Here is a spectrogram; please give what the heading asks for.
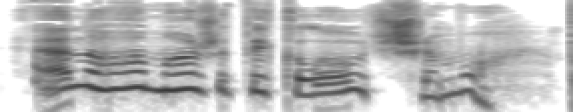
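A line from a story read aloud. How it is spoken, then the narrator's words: Thin, rustling old voice. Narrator (Russian): прошелестела она тонким старческим голоском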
